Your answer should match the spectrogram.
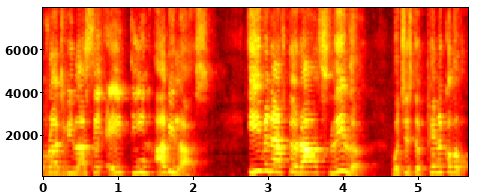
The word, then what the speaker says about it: Ras Leela: All rasas are present in the Ras Leela. If you see Rasa Leela, if you see it written in Devanagari, the word Rasa has a short A. Ras Leela, there's a long A because it means Ashvadan.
